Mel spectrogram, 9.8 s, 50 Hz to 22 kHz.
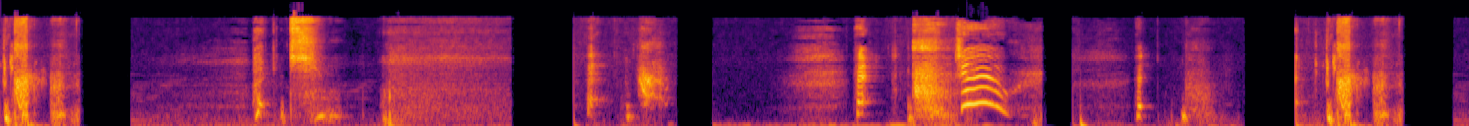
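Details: Compilation of sneezes induced by nose swabbing, including COVID-19 swab tests and sneezing challenges: a run of sharp explosive sneezes from different people, some with a breathy lead-in, separated by quiet gaps and brief voices; sneeze.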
